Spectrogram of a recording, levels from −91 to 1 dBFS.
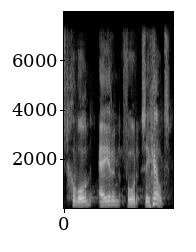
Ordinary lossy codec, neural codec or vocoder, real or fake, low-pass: none; codec, 16 kHz, 4 kbps, X-Codec, HuBERT features, trained on balanced general audio; fake; 7.2 kHz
